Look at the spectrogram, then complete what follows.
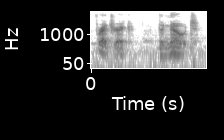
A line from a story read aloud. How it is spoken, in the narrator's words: He whispers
